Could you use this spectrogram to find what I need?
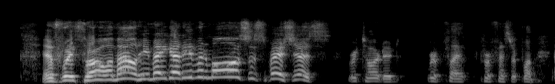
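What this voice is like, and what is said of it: Imitates another person's voice. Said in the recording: “that's Christopher Lloyd that I'm doing there. That's a spot-on Christopher Lloyd ... doing a impression”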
